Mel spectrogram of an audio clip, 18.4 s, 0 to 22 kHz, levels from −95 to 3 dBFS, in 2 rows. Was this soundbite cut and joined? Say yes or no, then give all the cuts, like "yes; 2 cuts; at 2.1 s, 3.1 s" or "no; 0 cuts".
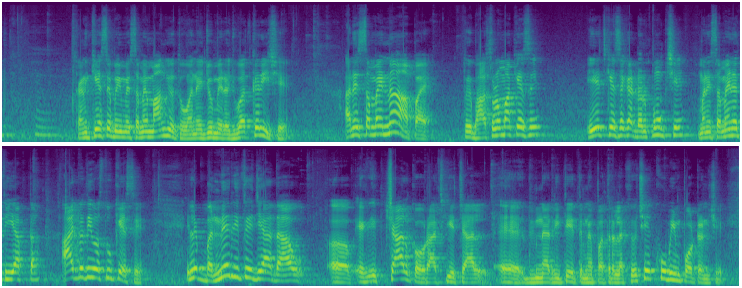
no; 0 cuts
